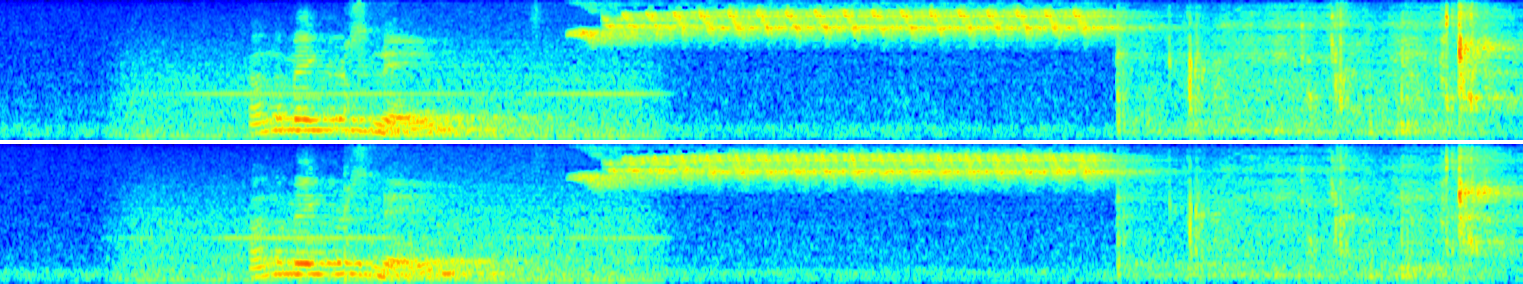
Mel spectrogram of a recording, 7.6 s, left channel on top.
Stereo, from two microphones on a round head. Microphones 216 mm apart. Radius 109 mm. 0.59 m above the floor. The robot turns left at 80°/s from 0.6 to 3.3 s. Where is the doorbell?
55° left, 6.5 m; by 5.5 s 20° left, 6.5 m.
